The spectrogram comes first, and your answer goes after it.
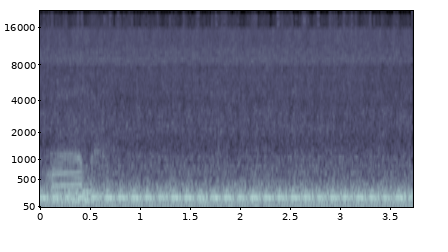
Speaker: Tell you what though, oh, that sound, I love it. Even though it doesn't come through the microphone as good as it comes through when you are there.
